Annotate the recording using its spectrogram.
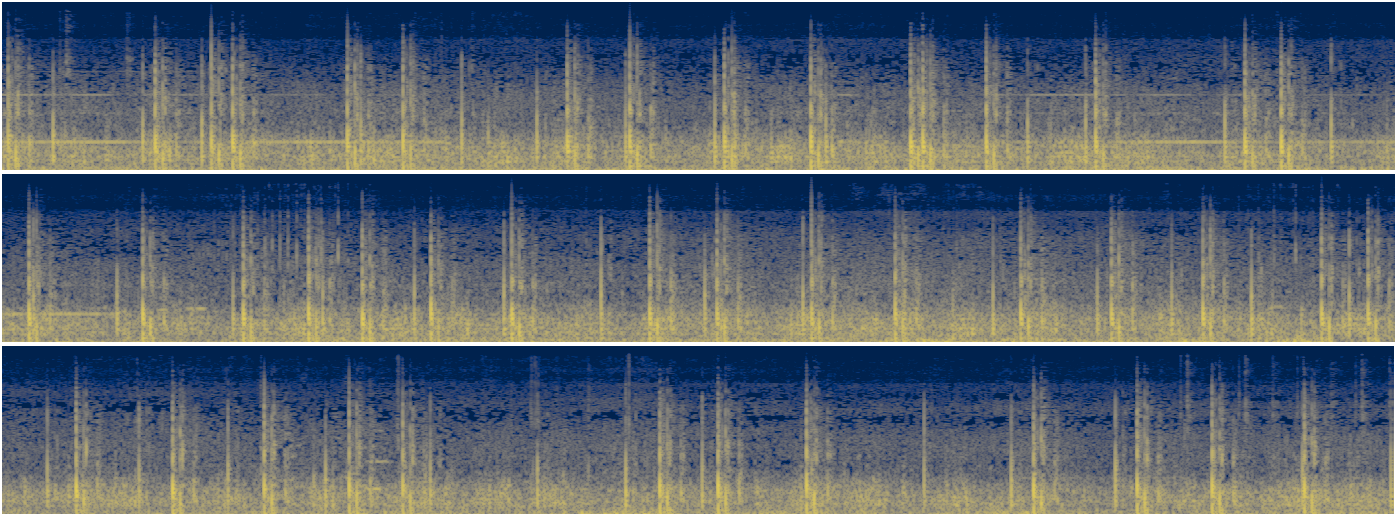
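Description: Fireworks and firecrackers going off in quick succession, several sharp bangs and cracks a second without a break, over a steady low background of voices.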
